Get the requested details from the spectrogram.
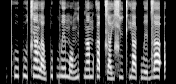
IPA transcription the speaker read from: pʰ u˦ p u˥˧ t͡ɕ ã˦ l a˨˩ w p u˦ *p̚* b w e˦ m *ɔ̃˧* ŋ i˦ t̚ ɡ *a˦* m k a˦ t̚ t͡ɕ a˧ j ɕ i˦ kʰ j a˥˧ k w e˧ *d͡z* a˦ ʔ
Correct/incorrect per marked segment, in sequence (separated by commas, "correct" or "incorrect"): correct, incorrect, incorrect, correct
